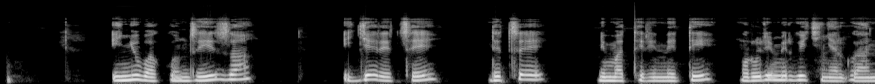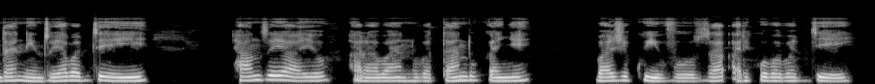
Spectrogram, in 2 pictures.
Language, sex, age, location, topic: Kinyarwanda, female, 18-24, Huye, health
